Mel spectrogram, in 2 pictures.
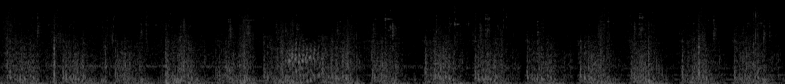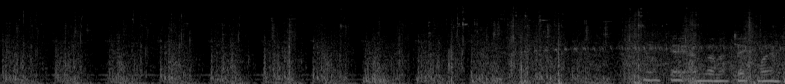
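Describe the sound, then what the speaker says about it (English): In the Horizon Zero Dawn video game, a horse crosses a bridge with a steady, rhythmic clip-clop of hooves, moderately close, against soft mechanical ambience. "I'm gonna take my horse across the bridge"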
